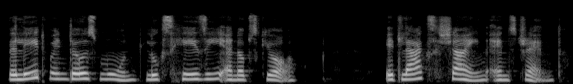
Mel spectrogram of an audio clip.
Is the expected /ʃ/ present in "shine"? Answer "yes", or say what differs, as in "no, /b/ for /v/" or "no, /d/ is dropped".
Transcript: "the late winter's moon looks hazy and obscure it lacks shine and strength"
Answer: yes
